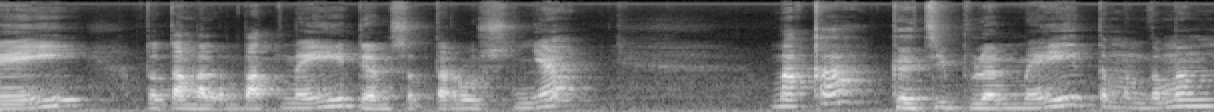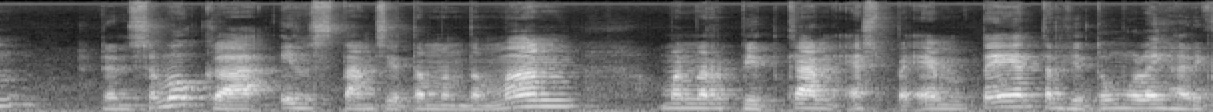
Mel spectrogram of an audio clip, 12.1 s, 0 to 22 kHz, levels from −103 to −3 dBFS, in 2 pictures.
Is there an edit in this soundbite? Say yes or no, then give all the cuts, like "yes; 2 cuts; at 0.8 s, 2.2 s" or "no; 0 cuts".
yes; 1 cut; at 6.4 s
